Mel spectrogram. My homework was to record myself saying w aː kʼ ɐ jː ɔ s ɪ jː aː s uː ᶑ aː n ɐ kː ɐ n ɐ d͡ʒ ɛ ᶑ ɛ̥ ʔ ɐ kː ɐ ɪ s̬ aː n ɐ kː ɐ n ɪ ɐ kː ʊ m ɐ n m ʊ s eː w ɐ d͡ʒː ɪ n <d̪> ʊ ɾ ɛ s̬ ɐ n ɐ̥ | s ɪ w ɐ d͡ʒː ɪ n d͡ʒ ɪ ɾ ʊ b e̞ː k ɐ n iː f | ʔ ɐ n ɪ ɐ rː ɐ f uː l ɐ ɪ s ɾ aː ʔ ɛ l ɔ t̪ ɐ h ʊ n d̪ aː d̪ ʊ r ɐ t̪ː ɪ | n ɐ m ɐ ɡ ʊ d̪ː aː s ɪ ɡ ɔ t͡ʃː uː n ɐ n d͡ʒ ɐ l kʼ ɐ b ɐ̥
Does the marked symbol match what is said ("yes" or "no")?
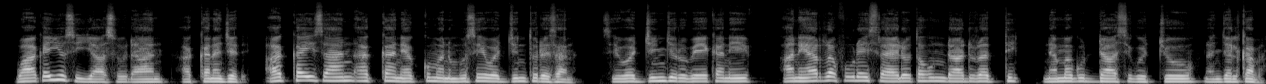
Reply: no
